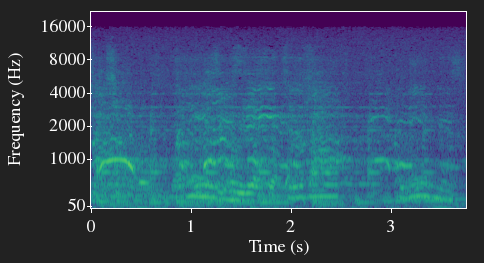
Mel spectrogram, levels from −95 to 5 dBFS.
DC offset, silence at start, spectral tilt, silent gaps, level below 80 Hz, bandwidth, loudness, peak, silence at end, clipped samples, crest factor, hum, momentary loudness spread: under 0.1%; 0 s; -5 dB/octave; none; -58 dBFS; 16 kHz; -31 LUFS; -16 dBFS; 0 s; under 0.1%; 16 dB; none; 8 LU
